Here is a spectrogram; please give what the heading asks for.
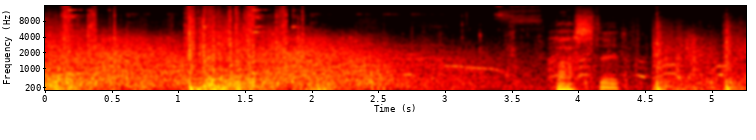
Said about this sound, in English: Some poor shooting from me.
